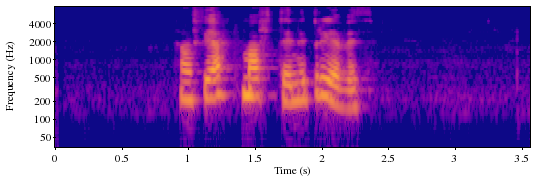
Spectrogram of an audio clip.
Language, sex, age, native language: Icelandic, female, 40-49, Icelandic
